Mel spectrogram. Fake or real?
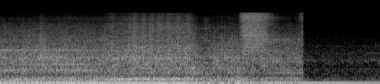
real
